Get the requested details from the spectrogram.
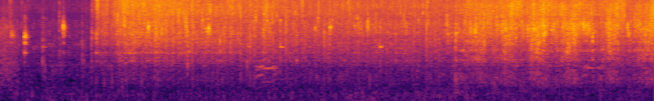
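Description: Oil sizzles and crackles in a hot wok.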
